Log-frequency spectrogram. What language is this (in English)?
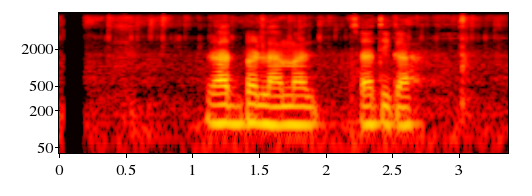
Nepali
